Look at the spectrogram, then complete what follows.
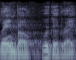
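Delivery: normal talking voice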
